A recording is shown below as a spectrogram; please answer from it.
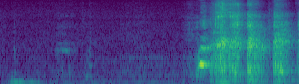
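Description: Near silence, then about one and a half seconds in a sudden, loud, breathy vocal burst from a person.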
